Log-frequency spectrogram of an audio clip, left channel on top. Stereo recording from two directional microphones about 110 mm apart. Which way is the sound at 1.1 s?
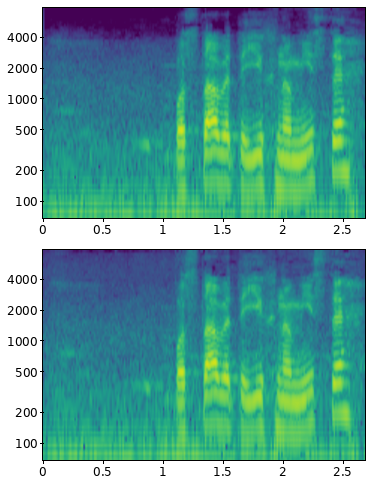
30° right (ahead or behind).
